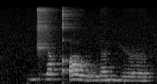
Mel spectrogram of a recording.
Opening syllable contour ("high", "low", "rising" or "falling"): high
